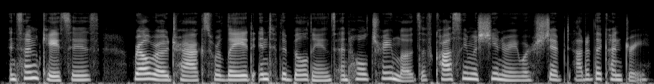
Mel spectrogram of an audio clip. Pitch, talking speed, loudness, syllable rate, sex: 220 Hz, 200 wpm, -18 LUFS, 6.0 syllables/s, female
